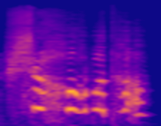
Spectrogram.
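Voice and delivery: piercing high, loud shriek; shrill scream. A narrator's reading. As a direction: scream it out, pitched right at the top. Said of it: "尖声叫喊". (激动地尖声大叫)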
